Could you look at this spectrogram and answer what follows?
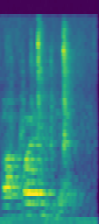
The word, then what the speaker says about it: апория: Ударение на предпоследнее слово «и» – апория.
